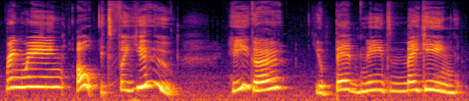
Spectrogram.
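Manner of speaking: high, bright mock phone ringer then a slow announcement; playful pretend phone call. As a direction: play a silly phone operator for the kids. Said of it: "pretend to ring an imaginary phone in their pocket".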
